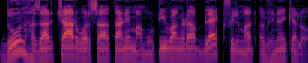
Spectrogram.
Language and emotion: Goan Konkani, neutral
